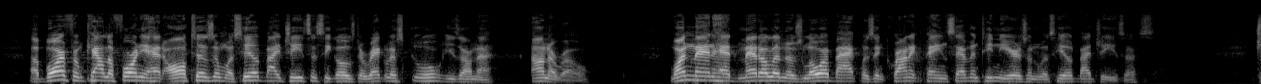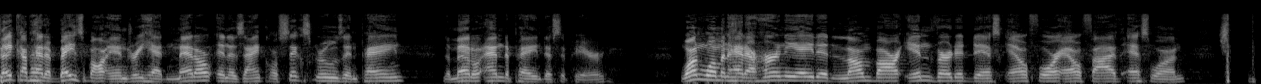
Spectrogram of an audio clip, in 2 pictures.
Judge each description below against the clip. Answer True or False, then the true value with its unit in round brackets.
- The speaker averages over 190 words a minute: False (170 wpm)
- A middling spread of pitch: True (3.4 semitones)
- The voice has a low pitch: False (155 Hz)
